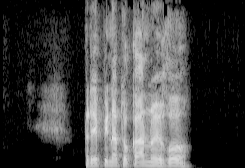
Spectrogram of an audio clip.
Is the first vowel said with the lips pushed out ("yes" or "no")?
no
